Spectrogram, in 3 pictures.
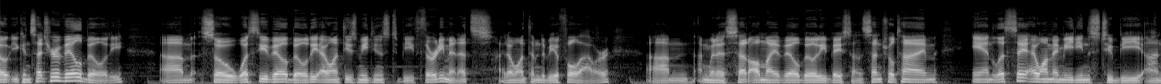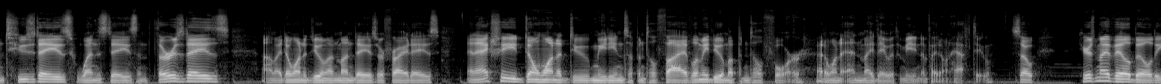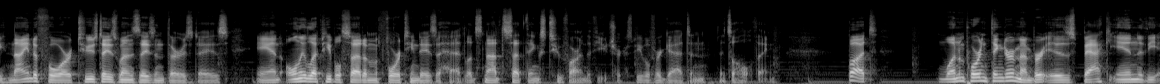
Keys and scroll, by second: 18.3 Down.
